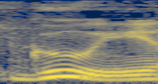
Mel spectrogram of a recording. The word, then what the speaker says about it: Gui: Guy is how he pronounced his name, but actually it was from Chinese. Gui is how he pronounced his name.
